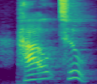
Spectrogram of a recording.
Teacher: How to, this T becomes an R again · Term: flap T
